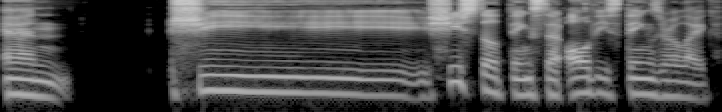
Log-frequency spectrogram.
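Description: A man's voice: mid-range voice, fairly even intonation, drawn-out words, a little mellow, clean tone, no echo. Laid-back young man in a dry room. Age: 20s. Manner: candid, laid-back, says "like" a lot. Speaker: podcast co-host. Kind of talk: casual chat.

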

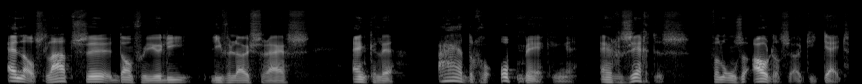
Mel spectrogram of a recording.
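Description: Lowish, lively-voiced man. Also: a little slow, dry recording, clean studio sound. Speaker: radio presenter. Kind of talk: telling anecdotes on a local radio show.

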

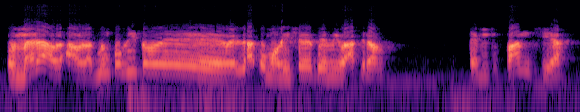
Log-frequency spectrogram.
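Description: A man from Puerto Rico with a Puerto Rican accent, a guest telling his story calmly, with many fillers. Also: fairly high pitch, moderate pace. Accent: Puerto Rican Spanish. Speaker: guest, ultramarathon swimmer. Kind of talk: casual interview. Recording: tinny phone-like call audio.

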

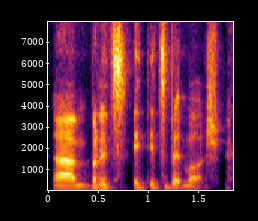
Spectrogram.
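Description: A man's voice: medium pitch, moderate pace, husky. A man co-hosting a podcast, chatting casually in a hesitant, rambling way. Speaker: podcast co-host. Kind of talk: casual chat, reading out viewer comments.

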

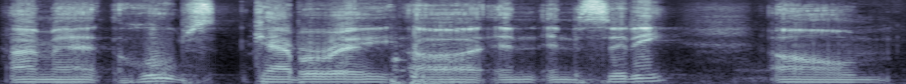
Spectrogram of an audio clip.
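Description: A man's voice: low-pitched, level tone, slow pace. A man co-hosting a podcast as a DJ, easygoing and laughing often, with a powerful voice. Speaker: DJ and podcast co-host. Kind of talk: casual podcast chat.

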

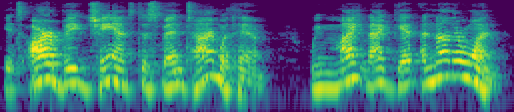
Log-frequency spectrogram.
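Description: A man's voice: on the high side, sing-song, a little slow, a bit bright, roomy sound, pitched above the performer's own voice. A man voicing an eager, adventurous young girl in a children's storybook, pleading and enthusiastic. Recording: dull, lo-fi, distant microphone.

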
